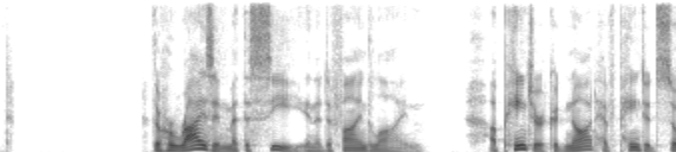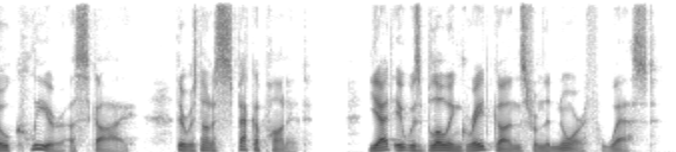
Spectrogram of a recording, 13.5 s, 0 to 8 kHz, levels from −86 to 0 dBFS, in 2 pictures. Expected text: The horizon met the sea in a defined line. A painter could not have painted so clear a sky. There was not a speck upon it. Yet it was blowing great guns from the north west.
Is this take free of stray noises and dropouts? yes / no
yes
